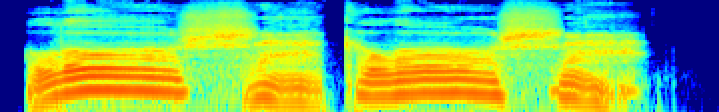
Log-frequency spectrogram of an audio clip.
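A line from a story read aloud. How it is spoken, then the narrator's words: Holy fool's hiss. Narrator (Russian): прошипел юродивый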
